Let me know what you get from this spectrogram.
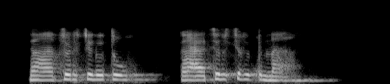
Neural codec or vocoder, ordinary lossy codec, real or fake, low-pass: codec, 16 kHz, 1 kbps, FreqCodec, larger model; Opus, 64 kbps; fake; 5.4 kHz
